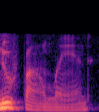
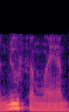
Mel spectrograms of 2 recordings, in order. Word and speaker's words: Newfoundland: colonies in Greenland and Newfoundland Newland we pronounce a Newan land but if you look at the way it's spelled it actually spells new found land okay new found land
